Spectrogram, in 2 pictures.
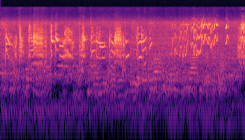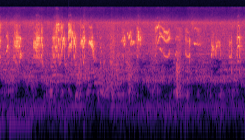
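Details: Asian pied starling after moulting giving a dense, harsh run of squawks and scratchy high chatter, loud bursts coming several per second with little regular rhythm, over a low steady hum.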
